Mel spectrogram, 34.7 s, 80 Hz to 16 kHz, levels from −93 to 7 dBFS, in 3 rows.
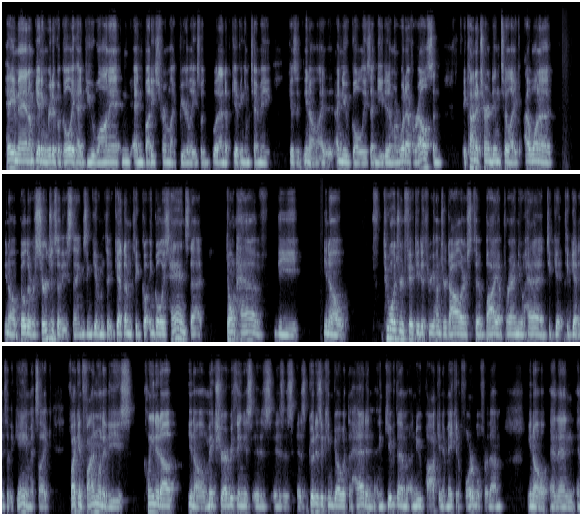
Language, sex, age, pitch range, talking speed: English, male, 20-39, 105-120 Hz, 240 wpm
